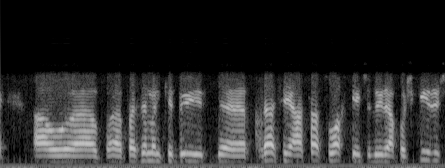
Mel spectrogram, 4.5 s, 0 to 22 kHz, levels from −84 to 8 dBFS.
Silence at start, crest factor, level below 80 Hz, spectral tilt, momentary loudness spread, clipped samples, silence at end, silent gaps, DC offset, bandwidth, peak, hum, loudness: 0 s; 16 dB; -50 dBFS; -7.5 dB/octave; 5 LU; under 0.1%; 0 s; none; under 0.1%; 3.9 kHz; -4 dBFS; none; -20 LUFS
